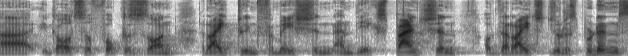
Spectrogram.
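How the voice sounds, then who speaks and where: A man's fairly low voice with fairly even intonation, in a very clean recording over a silent background. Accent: Tamil. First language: Tamil. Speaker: university vice chancellor, book launch speaker. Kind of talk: formal speech at book launch. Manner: formal, with frequent fillers.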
